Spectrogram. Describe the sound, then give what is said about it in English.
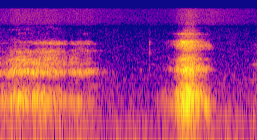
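A faint human yawn: a drawn-out voiced breath, then a short breathy burst after a pause. “That was a yawn.”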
